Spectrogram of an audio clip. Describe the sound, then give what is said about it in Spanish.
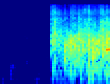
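An applause sound effect played in: half a second of silence, then dense crowd clapping starts abruptly and carries on evenly at moderate level until the end. “Sí, meter ahí un aplauso a esto. Espera, a ver, ¿qué, dónde está?”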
